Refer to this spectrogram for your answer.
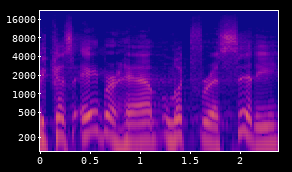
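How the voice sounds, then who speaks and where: With ordinary pitch variation, a man talks in a high register. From United States. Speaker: pastor. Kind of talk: sermon. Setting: church. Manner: animated.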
